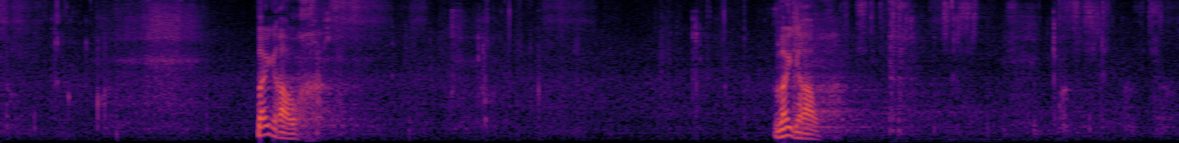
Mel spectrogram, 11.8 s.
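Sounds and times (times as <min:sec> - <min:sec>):
speech: 0:02.6 - 0:03.3, 0:07.8 - 0:08.3
scratchy handwriting strokes: 0:08.5 - 0:11.7.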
